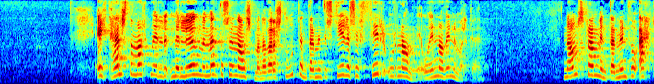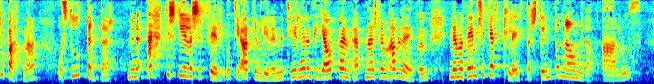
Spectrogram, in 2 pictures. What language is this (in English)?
Icelandic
